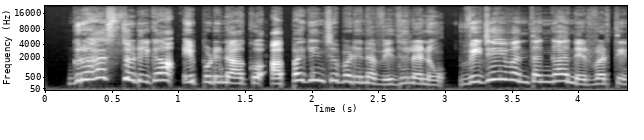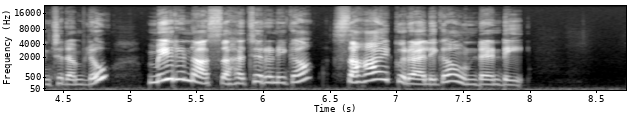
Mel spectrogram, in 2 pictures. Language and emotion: Telugu, neutral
